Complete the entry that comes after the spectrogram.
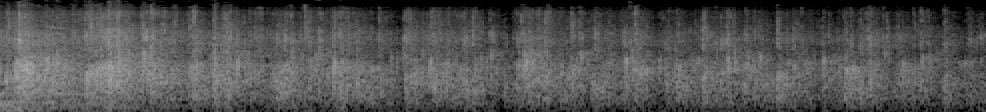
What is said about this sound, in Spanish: Si lo cree, dele un aplauso al Señor.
